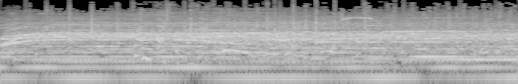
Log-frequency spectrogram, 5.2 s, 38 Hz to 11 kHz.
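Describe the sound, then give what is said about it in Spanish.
In a Harry Potter scene at Hogwarts, a large crowd cheers and shouts as Gryffindor house is awarded 60 points, with steady, dense applause throughout, a loud, continuous roar of clapping hands and excited whoops with no letup. “La profesora la aplaude.”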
